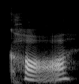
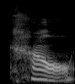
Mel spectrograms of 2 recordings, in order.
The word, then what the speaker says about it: ขอ: It's not cow. It's not core. I don't like using karaoke like English like KOR. Yeah, because a lot of times you might pronounce it as rhotic R, like American R.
